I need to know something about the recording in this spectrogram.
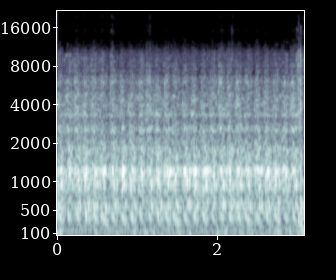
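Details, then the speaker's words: Barn-find Pontiac GTO, sitting for decades, with timing found far off and a new HEI distributor fitted; on the second carburetor it cranks steadily with even compression pulses but never catches because the carb lets no gas in. "There's no gas coming in. It ain't got no."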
